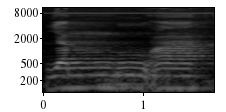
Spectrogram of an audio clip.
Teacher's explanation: Di situ ada nun tapi dibacanya mim. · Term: iklab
